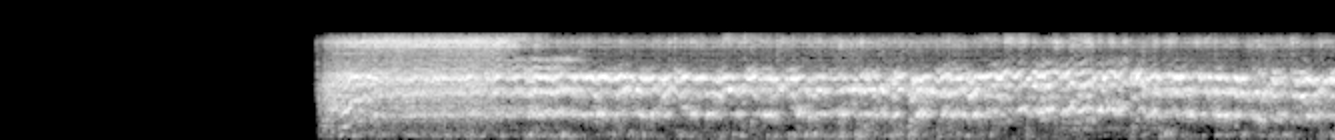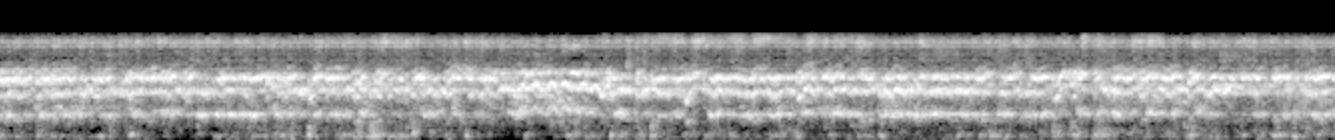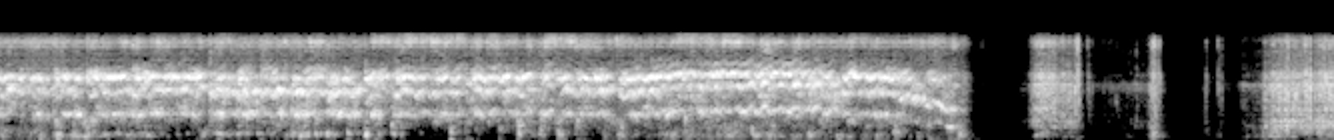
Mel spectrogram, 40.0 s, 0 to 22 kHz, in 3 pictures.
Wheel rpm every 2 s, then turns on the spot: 0, 70, 190, 200, 200, 190, 190, 190, 200, 200, 200, 200, 200, 200, 200, 200, 200, 170, 30, 20.
38-40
